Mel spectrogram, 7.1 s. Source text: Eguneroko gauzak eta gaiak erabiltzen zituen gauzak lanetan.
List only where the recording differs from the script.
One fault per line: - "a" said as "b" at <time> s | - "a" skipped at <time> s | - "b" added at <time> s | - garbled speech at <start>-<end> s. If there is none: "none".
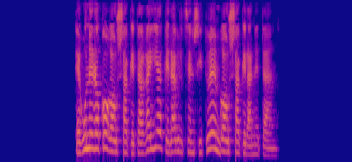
none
